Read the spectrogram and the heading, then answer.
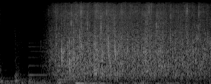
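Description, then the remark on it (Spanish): Heavy rain pours down at a monastery in a steady, dense hiss that swells in after a brief quieter moment and then holds loud without a break. “Pero arreció la lluvia y tuvimos que subir corriendo para refugiarnos en el pequeño claustro de la entrada.”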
